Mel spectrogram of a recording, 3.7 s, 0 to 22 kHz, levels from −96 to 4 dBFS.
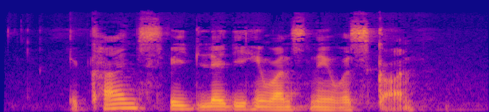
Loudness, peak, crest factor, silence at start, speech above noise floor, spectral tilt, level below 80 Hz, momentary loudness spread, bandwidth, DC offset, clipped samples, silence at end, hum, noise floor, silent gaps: -22 LUFS; -4 dBFS; 20 dB; 0.5 s; 37 dB; -4.5 dB/octave; -58 dBFS; 10 LU; 14.5 kHz; under 0.1%; under 0.1%; 0.55 s; none; -59 dBFS; none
